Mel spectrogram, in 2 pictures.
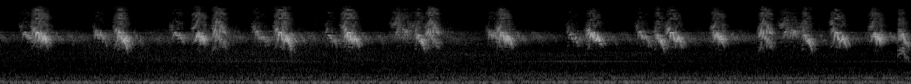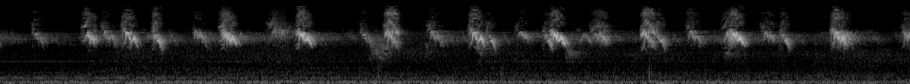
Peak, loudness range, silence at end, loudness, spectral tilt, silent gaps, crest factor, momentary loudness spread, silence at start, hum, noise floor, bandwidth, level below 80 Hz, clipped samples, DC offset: -6 dBFS; 4 LU; 0 s; -24 LUFS; 1 dB/octave; none; 22 dB; 17 LU; 0 s; none; -46 dBFS; 16.5 kHz; -56 dBFS; under 0.1%; under 0.1%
